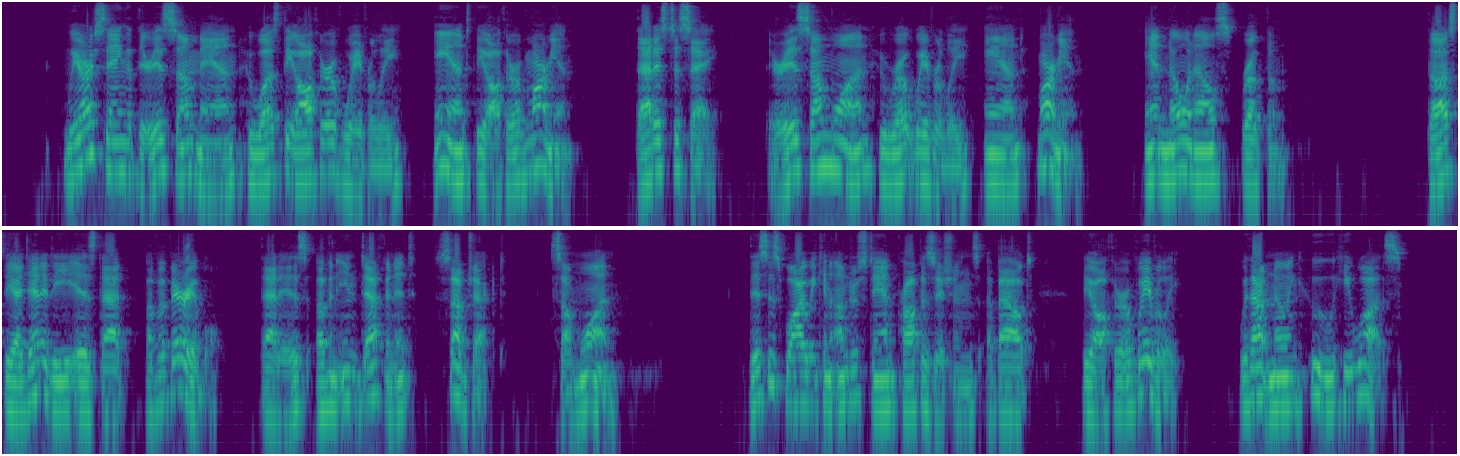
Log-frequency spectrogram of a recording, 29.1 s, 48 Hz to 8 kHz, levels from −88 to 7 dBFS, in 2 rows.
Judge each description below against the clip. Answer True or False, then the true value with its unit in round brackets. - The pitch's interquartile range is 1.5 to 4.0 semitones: False (4.4 semitones)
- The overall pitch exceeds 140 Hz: False (135 Hz)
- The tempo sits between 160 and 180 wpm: False (150 wpm)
